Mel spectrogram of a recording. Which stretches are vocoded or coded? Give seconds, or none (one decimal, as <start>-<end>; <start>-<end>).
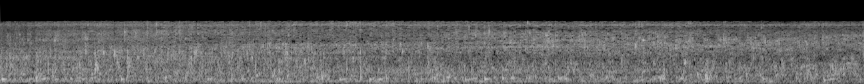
0.4-1.6; 7.7-8.6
